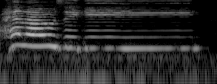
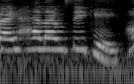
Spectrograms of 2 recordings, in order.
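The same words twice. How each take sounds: First: Shout it out. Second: Said in the usual way. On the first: Shown as a demonstration. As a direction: call out Hello, Ziggy across the room. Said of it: "can you shout". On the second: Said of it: "Did you say".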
